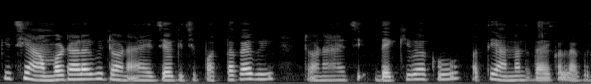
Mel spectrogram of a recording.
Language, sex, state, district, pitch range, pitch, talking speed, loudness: Odia, female, Odisha, Khordha, 195-245 Hz, 220 Hz, 180 wpm, -19 LUFS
